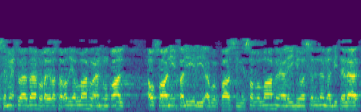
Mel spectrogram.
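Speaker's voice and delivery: ordinary talk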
